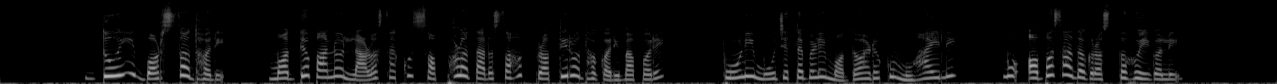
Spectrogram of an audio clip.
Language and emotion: Odia, sad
